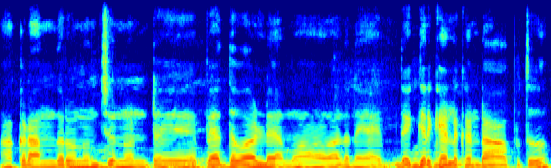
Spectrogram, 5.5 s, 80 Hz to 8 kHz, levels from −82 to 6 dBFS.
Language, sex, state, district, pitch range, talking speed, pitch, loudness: Telugu, male, Andhra Pradesh, Sri Satya Sai, 145-155 Hz, 85 wpm, 150 Hz, -15 LUFS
